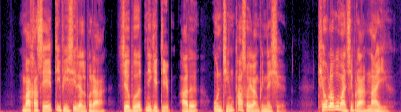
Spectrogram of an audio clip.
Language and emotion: Bodo, disgusted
